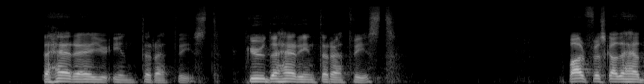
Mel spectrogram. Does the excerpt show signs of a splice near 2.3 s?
yes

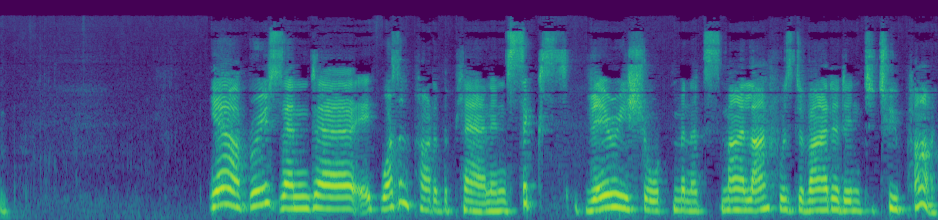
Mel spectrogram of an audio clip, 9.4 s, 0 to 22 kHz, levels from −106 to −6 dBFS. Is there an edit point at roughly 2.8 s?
yes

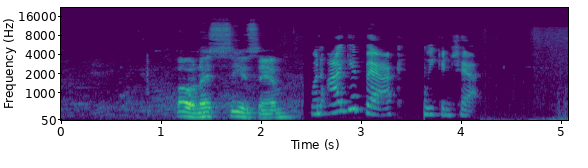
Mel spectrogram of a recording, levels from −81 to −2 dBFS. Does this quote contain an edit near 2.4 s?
yes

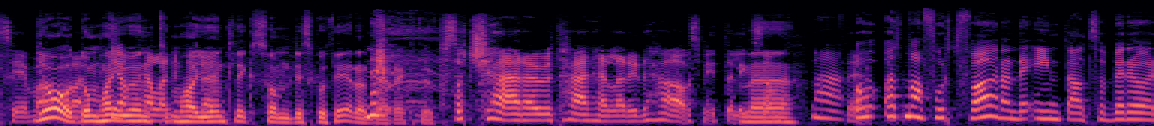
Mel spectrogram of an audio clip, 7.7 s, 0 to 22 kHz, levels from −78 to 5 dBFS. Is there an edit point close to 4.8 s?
no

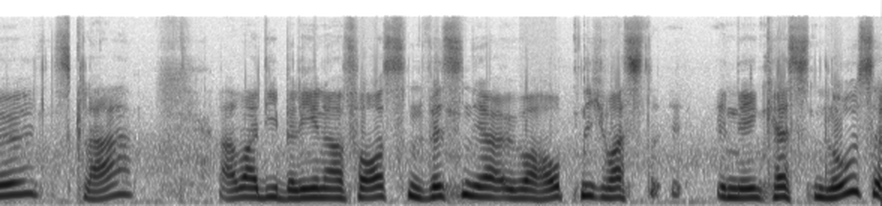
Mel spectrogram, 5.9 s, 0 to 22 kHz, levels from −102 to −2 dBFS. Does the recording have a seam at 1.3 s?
no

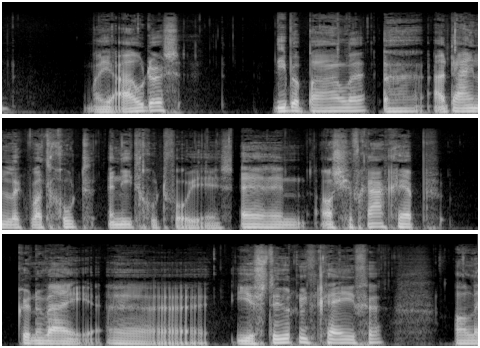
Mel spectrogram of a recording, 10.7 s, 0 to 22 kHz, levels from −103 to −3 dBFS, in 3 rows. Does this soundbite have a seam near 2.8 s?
yes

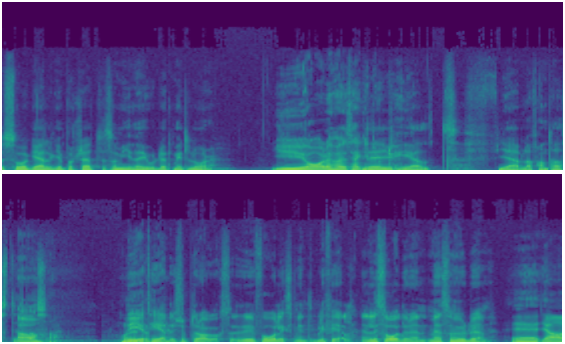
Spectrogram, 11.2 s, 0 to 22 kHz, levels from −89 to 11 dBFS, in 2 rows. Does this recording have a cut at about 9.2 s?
yes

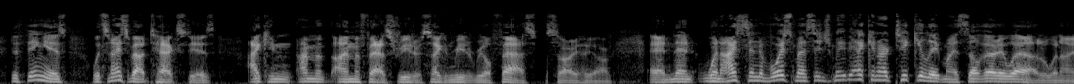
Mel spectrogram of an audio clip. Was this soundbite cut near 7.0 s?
yes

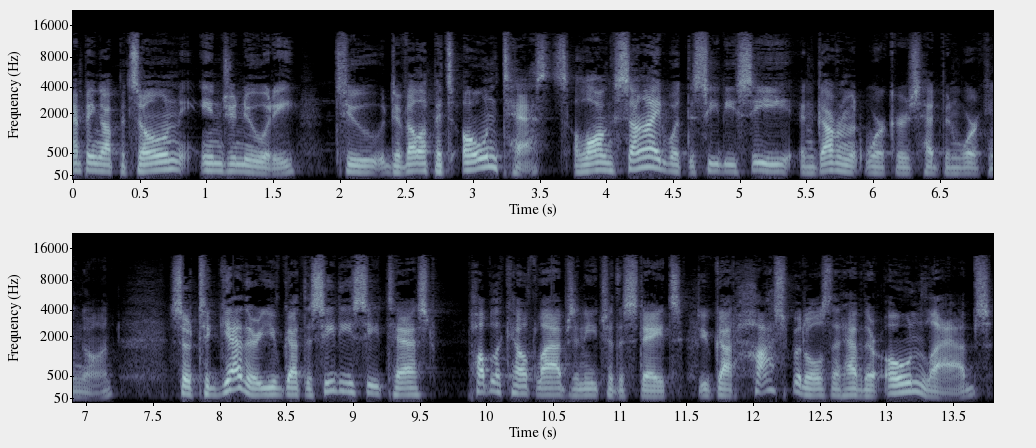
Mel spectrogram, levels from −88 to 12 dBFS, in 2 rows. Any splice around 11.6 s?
yes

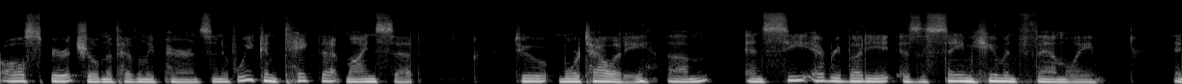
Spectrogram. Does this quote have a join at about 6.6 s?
yes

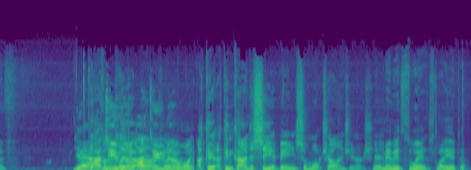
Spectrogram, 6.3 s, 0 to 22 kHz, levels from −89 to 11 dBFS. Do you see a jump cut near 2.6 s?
yes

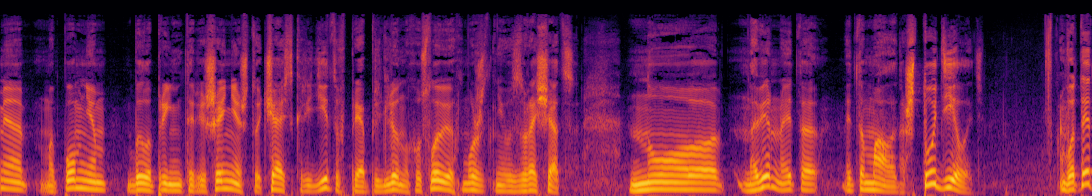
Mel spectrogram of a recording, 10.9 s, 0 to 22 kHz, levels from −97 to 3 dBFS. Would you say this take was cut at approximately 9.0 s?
yes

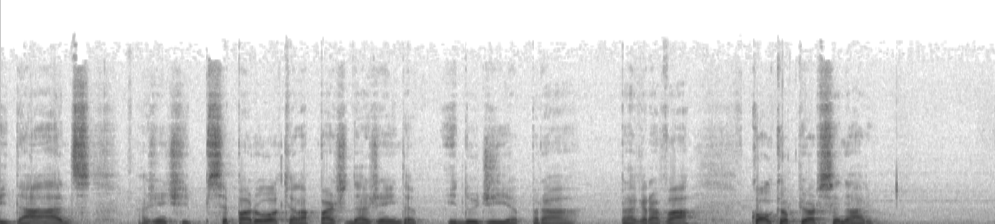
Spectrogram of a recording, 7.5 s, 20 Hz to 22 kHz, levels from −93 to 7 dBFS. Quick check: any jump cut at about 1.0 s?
no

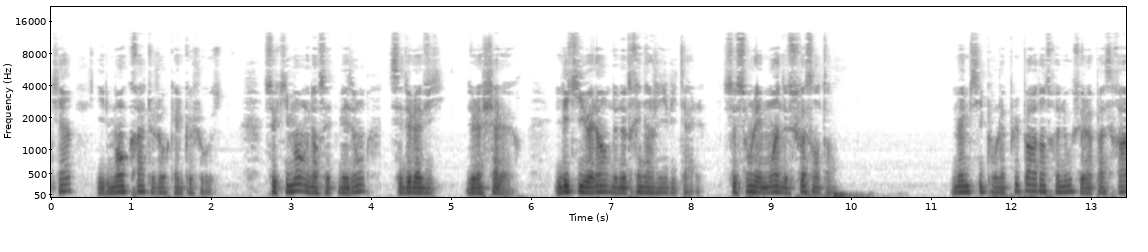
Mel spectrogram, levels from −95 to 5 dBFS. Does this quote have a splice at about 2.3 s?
no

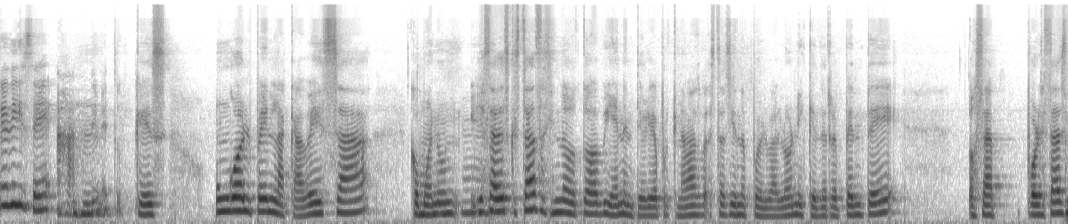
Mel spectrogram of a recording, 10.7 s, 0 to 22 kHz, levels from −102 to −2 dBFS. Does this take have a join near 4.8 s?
no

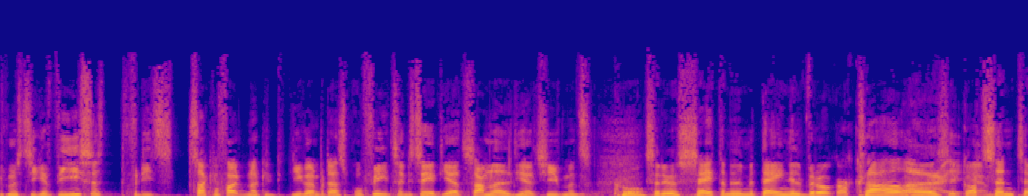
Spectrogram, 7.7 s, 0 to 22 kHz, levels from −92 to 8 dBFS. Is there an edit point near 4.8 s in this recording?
yes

